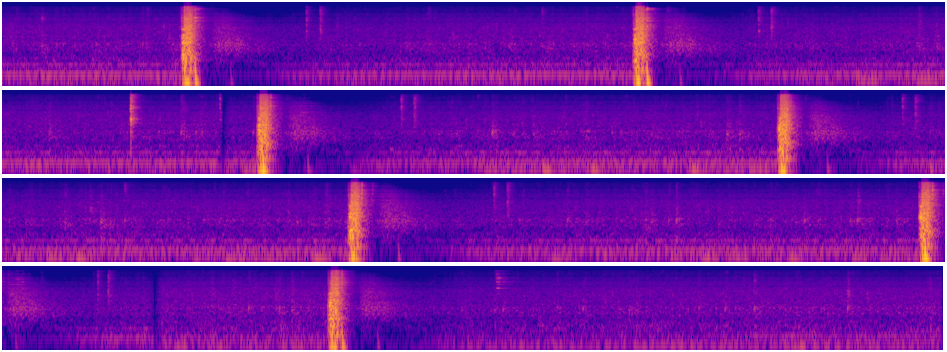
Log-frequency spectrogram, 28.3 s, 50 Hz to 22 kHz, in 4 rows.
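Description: Ruger Wrangler single-action .22 LR revolver fired one shot at a time, with sharp cracks spaced a few seconds apart.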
